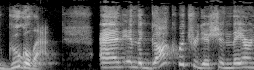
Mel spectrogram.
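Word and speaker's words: ngakpa: and our lama lamatashi is a gakba that's spelled n-g-a-k-p-a so i encourage you to google that and in the gakpa tradition they are not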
